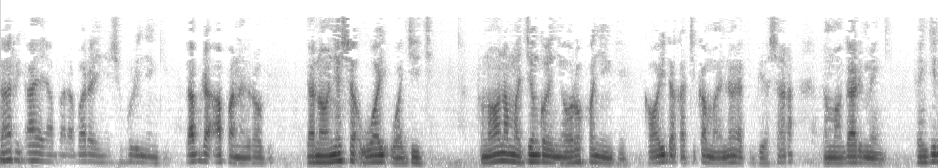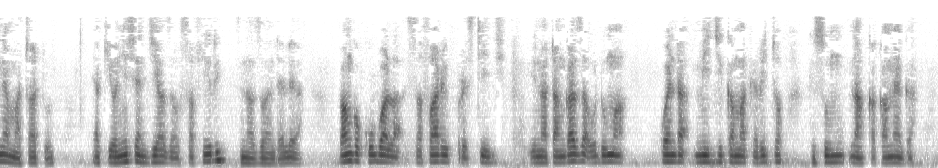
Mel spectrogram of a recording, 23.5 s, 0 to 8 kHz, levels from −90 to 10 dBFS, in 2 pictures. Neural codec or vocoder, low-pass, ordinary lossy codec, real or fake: codec, 24 kHz, 0.9 kbps, DualCodec; 7.2 kHz; MP3, 24 kbps; fake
